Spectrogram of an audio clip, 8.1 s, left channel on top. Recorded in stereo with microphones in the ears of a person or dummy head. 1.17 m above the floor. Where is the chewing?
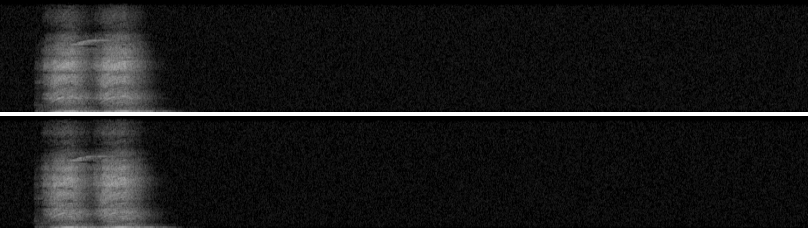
I don't hear chewing.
